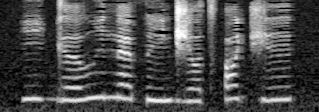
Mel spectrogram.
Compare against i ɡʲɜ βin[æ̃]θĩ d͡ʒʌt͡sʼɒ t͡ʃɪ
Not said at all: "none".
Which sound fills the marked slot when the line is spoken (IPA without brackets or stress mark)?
æ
